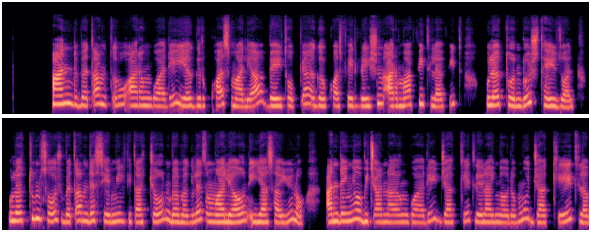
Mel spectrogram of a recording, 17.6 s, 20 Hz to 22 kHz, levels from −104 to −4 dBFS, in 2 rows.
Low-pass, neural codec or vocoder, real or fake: 14.4 kHz; none; real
